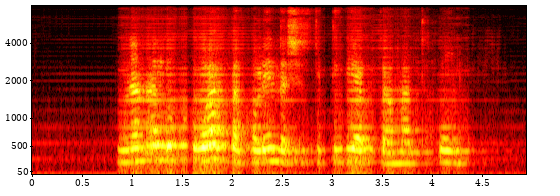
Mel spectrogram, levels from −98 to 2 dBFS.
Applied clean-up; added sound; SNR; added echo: neural separator model SepFormer DNS4.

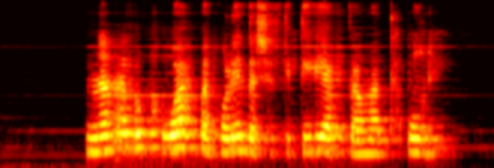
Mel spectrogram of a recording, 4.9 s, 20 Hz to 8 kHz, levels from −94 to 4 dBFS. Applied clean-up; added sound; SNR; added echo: neural mask model DeepFilterNet 3.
